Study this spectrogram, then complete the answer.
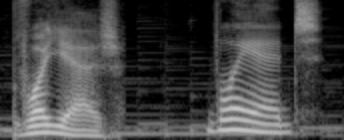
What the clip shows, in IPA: ˈvɔɪɪdʒ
